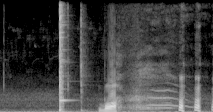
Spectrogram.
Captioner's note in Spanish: risas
